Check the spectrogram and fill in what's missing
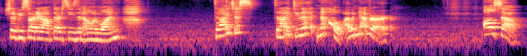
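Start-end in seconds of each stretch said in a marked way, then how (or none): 1.9-4.8 gasp, then feigned innocence; fake-shocked did I do that; mock surprise. Mock shock after Cowboys jab. 4.8-6.0 laughing fake denial.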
